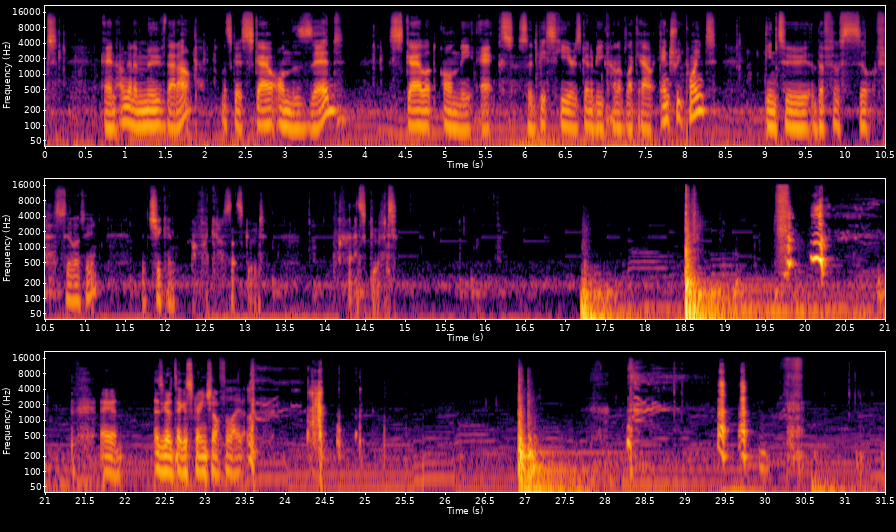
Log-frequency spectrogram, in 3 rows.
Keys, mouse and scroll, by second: 1.4 Tab, 1.6 s, 3.6 s, 5.7 KP_7, 7.2 z, 8.5 g, 11.1 middle click, 12.1 z, 12.6 middle click, 13.1 z, 14.0 shift+middle click, 15.3 middle click, 15.3 z, 27.7 middle click, 29.9 middle click, 30.8 middle click, 31.2-31.5 scroll down 1.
